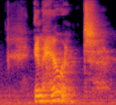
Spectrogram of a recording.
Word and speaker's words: inherent: Inherent. Look at the word inherent. Inherent. Stress goes on the second syllable again, hair. Inherent.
